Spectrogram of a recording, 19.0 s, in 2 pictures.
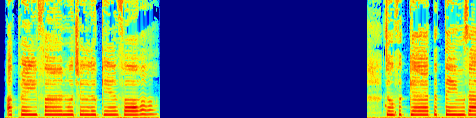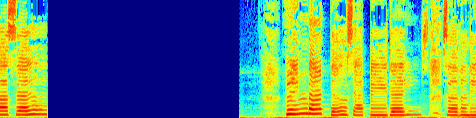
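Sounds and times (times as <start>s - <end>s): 
a cappella vocals in C minor: 0.1s - 3.2s, 7.4s - 10.5s, 14.7s - 19.0s.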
